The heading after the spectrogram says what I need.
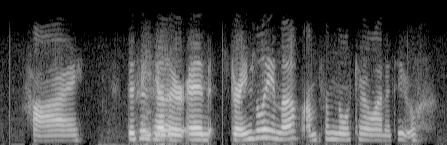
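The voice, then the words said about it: North Carolina mountain accent. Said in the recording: “Love your accent. ... I'm from the mountains, definitely ... Sounds so good.”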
